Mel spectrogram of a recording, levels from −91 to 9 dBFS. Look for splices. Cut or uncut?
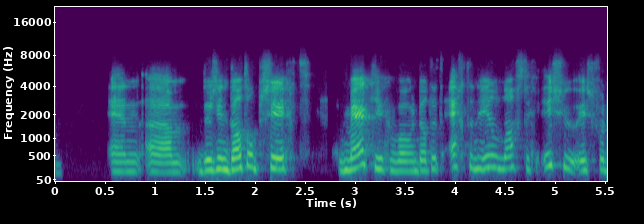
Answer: cut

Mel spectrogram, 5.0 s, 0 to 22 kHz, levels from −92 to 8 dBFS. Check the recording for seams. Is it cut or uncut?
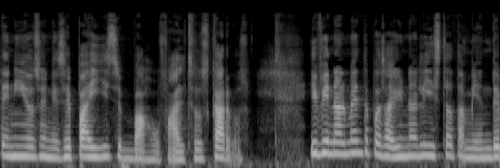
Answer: uncut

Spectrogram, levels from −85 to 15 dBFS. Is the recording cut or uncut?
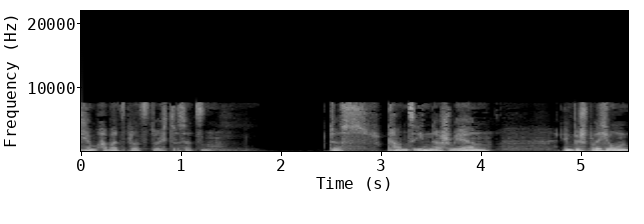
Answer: uncut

